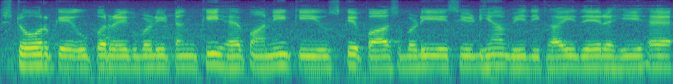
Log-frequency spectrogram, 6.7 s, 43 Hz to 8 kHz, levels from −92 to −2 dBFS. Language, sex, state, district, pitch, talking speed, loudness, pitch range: Hindi, male, Rajasthan, Bikaner, 125 Hz, 160 wpm, -16 LUFS, 125-130 Hz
